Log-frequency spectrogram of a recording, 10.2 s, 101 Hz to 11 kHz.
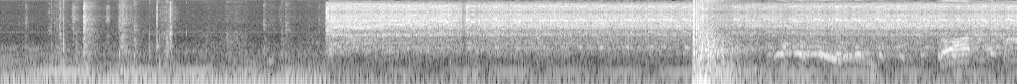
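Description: Pratt & Whitney R-985 Wasp Jr. nine-cylinder radial engine cranking over on its starter and turning the propeller, growing louder and rougher about three seconds in. About seven seconds in comes one sharp, loud backfire bang: the magneto timing was set with top dead centre on the wrong stroke, not the compression stroke. A voice exclaims just after the bang.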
